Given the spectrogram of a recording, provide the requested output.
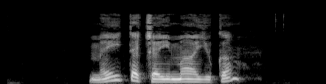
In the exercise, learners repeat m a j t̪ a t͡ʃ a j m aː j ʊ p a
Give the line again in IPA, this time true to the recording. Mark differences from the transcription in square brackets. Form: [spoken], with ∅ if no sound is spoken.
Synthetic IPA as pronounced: m a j t̪ a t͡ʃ a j m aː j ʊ [k] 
